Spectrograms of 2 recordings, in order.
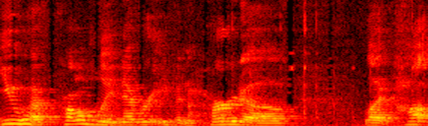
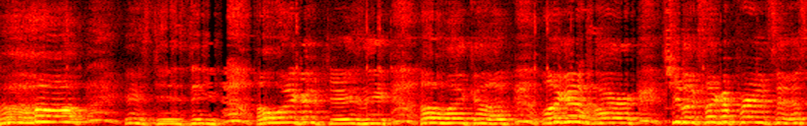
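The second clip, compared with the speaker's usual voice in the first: high, put-on weepy, teary fake crying voice; 9 semitones higher, 4 dB louder than usual. Acting out their own reaction to Disney commercials on YouTube, in a mock crying voice. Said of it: "I'm crying".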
